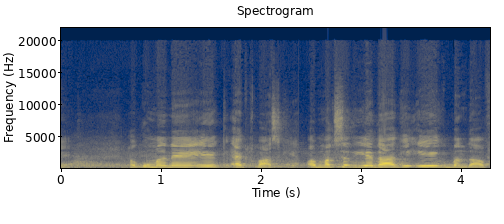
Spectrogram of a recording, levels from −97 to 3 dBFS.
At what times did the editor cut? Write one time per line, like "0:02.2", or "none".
0:02.3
